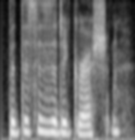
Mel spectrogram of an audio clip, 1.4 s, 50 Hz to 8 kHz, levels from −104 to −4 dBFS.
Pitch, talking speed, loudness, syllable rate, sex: 220 Hz, 220 wpm, -17 LUFS, 6.5 syllables/s, female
